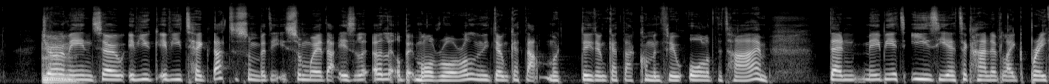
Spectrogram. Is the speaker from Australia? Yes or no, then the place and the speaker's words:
no; England, United Kingdom; We're so English about it.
